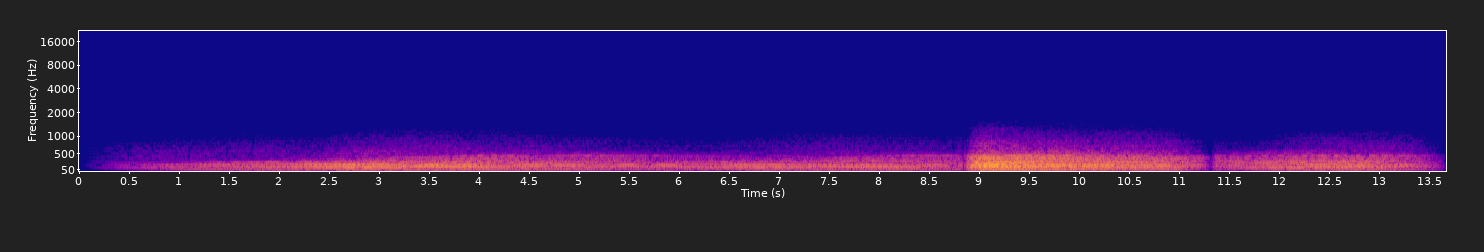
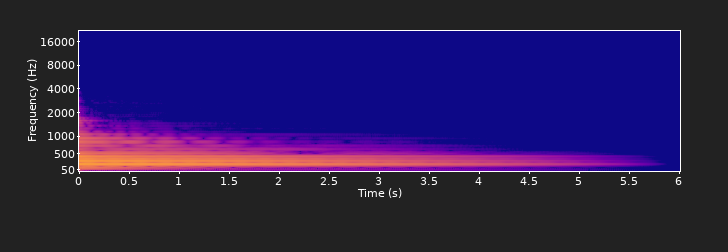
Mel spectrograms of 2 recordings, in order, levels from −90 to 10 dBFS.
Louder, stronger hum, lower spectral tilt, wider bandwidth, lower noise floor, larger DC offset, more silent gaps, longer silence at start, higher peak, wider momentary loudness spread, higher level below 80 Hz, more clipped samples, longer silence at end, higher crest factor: second, -25 LUFS vs -19 LUFS; neither; first, -17 dB/octave vs -15.5 dB/octave; second, 1.1 kHz vs 1.8 kHz; second, -61 dBFS vs -71 dBFS; neither; neither; first, 0.75 s vs 0 s; second, -4 dBFS vs 0 dBFS; second, 19 LU vs 22 LU; first, -38 dBFS vs -62 dBFS; neither; second, 0.15 s vs 1.5 s; about the same, 22 dB vs 20 dB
